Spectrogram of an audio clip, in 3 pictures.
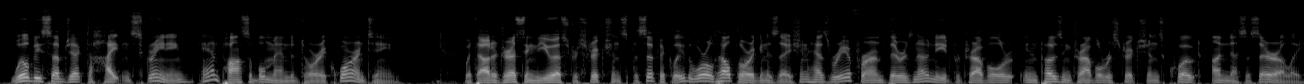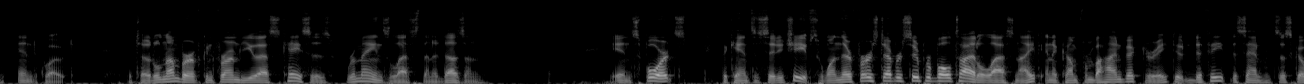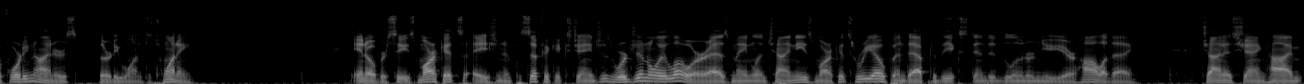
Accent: American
